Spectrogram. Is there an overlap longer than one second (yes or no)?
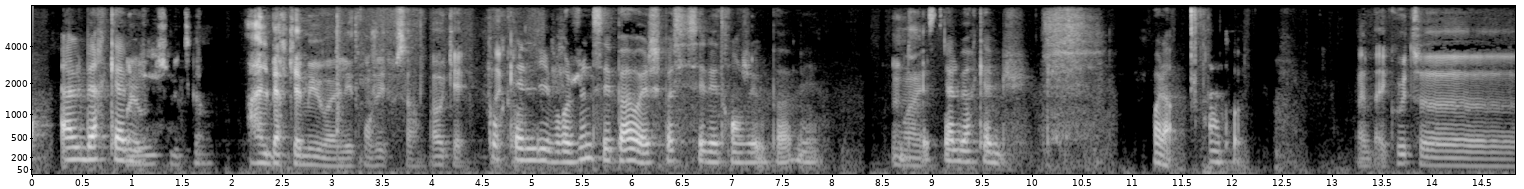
no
